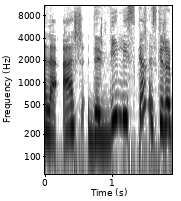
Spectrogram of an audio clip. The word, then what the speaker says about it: Villisca: Tu vas nous parler des meurtres à la hache de Villisca. Est-ce que je le prononce bien?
